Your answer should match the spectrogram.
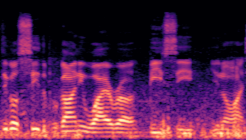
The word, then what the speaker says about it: Huayra: Guys, we went to go see the Pagani Huayra BC. You know, I say it properly now because I understand how to pronounce it.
